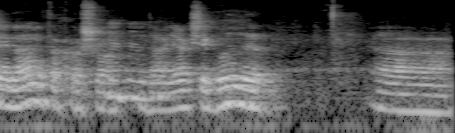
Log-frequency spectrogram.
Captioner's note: speak Turkmen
